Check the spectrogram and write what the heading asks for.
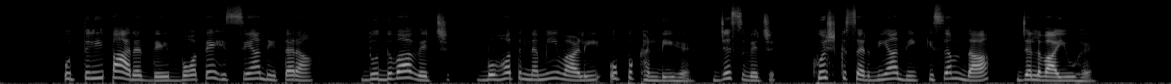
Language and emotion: Punjabi, neutral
